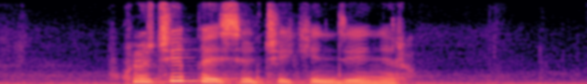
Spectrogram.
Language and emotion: Russian, neutral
